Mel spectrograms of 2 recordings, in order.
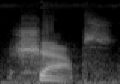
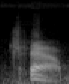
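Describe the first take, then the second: First: The word begins with a soft 'sh' sound. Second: The word begins with a hard 'ch' sound. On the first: "you pronounce them shaps" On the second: "They're not pronounced chaps"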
